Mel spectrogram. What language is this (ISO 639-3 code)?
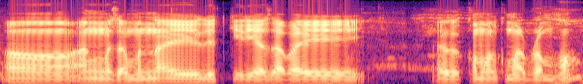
brx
